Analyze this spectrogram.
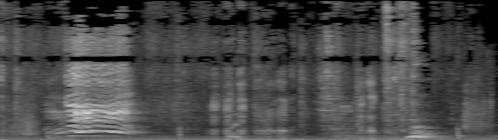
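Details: Farm goat that has just had her kids, stressed with people around, giving a short wavering bleat followed by a brief higher cry, with people talking and music in the background.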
